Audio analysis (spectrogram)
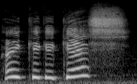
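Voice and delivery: high falsetto, halting; awkward daughter hostess. Acted. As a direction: announce dinner hesitantly in a high voice. Game master answers as the daughter.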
